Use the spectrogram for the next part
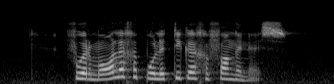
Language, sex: Afrikaans, female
